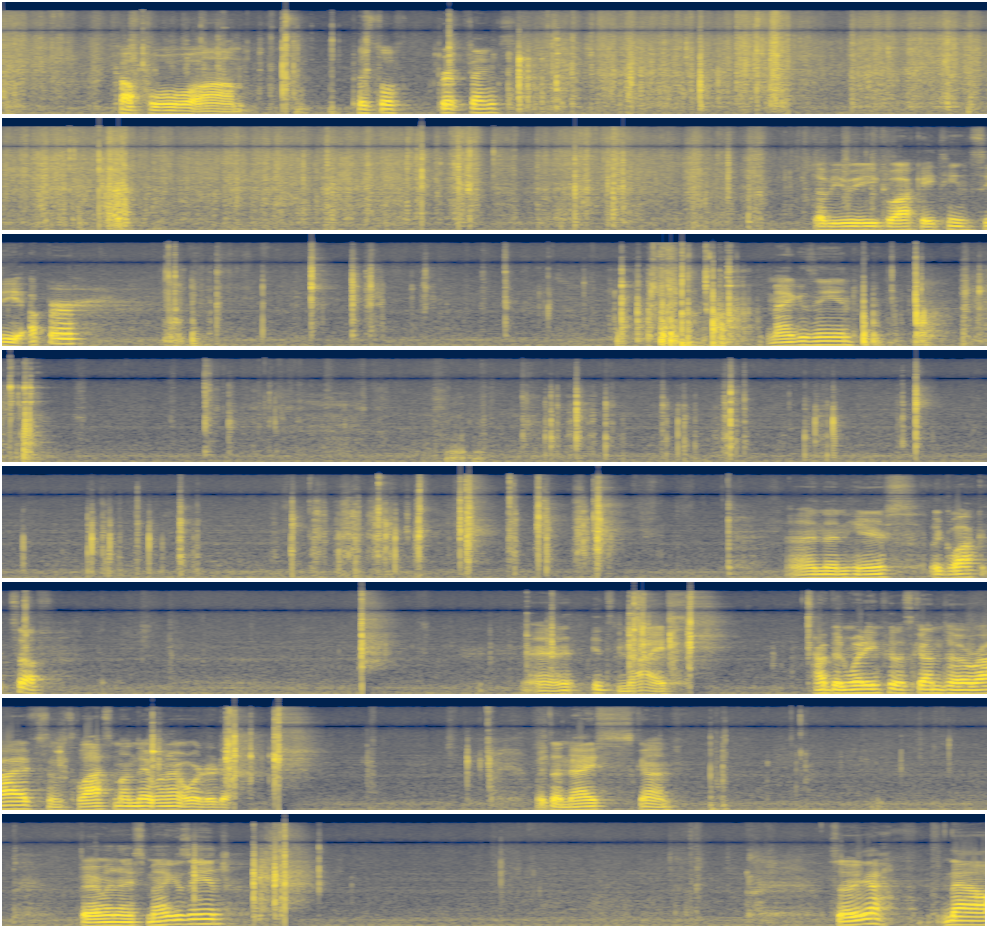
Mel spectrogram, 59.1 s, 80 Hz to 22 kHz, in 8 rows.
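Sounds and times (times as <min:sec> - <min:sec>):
packing material crinkling: 0:00.0 - 0:02.9, 0:03.7 - 0:14.0.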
